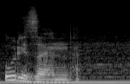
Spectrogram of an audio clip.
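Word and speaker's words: Urizen: Та у демона назва урізен, але саме так вимовляється Урізен, судячи з його губ.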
